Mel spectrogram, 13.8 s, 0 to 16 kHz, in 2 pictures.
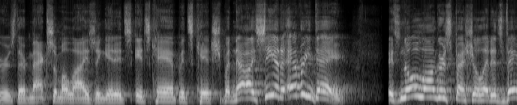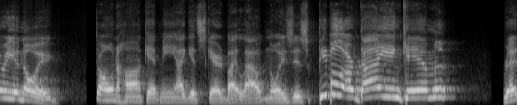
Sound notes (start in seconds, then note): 3.0 shouts; 8.2 mockingly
